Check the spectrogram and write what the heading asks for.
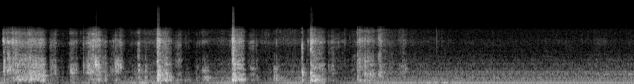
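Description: Ice scraper strokes on the car's snow- and ice-covered glass, a quick run of scrapes and knocks for about four seconds that then stops. A steady low hum from the idling car runs underneath.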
